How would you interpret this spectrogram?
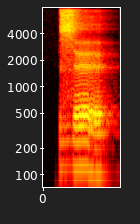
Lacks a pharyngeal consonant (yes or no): yes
